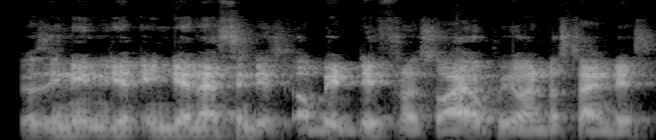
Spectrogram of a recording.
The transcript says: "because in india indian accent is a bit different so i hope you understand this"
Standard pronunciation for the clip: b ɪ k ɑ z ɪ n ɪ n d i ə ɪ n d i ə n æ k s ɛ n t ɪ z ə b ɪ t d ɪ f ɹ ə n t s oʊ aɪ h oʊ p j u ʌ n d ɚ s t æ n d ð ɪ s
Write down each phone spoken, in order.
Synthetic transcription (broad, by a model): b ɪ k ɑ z ɪ n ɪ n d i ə ɪ n d i ə n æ s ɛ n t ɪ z ə b ɪ t d ɪ f ɹ ə n t s oʊ aɪ h oʊ p j u ʌ n d ɚ s t æ n d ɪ s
